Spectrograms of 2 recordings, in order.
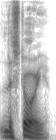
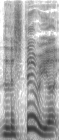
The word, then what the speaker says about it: listeria: Do you have a member of your congregation that goes by the name Listoria? No, the listeria is a demon. Botched by mispronunciation.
